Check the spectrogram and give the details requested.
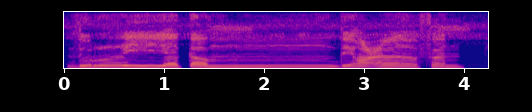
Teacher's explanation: suara tanwin dibaca samar antara izhar dan idgham lalu didengungkan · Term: ikhfa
